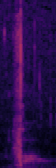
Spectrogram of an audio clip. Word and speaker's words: Wall: It's spelled like W A L L, but it's pronounced V.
